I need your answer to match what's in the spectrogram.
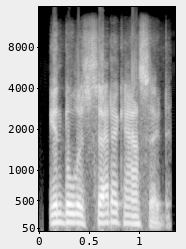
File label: "indoleacetic acid", American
